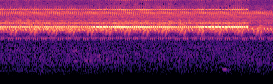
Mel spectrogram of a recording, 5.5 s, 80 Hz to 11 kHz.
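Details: Crickets and bell crickets in Narita, Chiba, Japan, TASCAM Portacapture X8 recording: a close, loud ringing tone swells twice over a background of fast high pulsed chirps, dropping away sharply near the end.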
